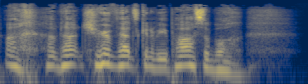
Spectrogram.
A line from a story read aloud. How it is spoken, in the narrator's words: I panted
